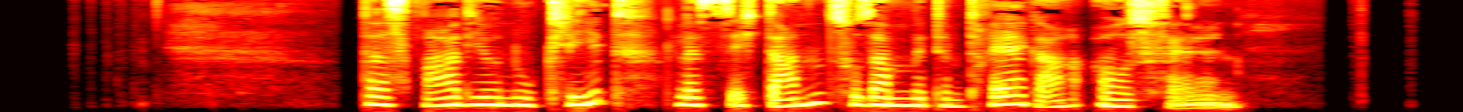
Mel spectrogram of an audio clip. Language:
German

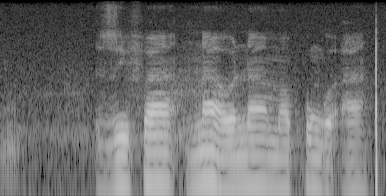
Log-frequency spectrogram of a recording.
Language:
Venda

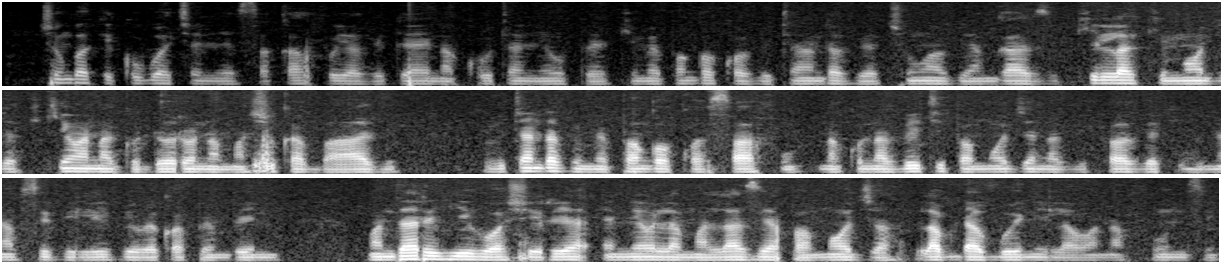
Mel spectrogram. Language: Swahili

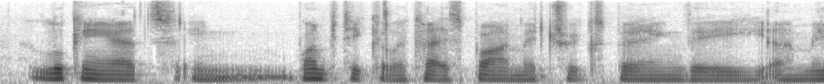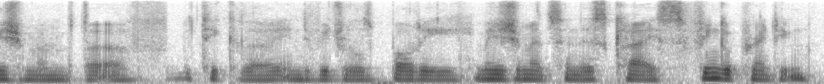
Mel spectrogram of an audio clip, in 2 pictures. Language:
English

